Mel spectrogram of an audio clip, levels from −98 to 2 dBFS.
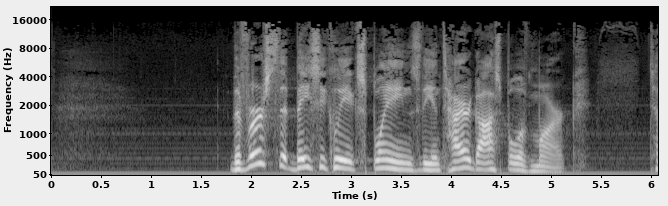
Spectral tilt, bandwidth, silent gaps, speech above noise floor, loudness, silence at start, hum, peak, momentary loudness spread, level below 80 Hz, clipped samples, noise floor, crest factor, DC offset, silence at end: -4.5 dB/octave; 15.5 kHz; none; 27 dB; -16 LUFS; 1.8 s; none; 0 dBFS; 8 LU; -44 dBFS; under 0.1%; -43 dBFS; 18 dB; under 0.1%; 0 s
